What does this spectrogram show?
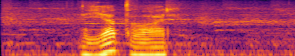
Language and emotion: Russian, sad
